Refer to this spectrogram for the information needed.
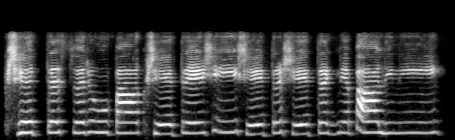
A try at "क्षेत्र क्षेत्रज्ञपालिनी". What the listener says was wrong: Saying kshetra kshetradnyapalini. It's not she. You will get it slowly.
